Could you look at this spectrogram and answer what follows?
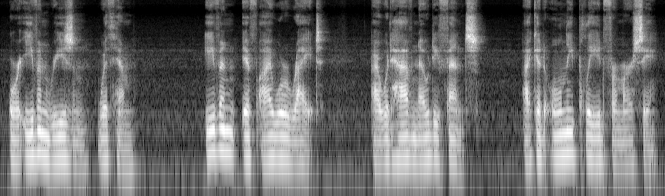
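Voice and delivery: measured, earnest Bible reading; a solemn read of Job, lightly heightened; scripture reading. Acted. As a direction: read the passage out to listeners. Scripture reading resumes after an aside.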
